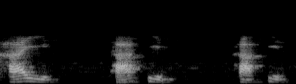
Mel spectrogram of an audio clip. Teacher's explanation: Raiz é acentuada porque tem o hiato ali, né? Ra, o A está numa sílaba, e o I está na outra.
